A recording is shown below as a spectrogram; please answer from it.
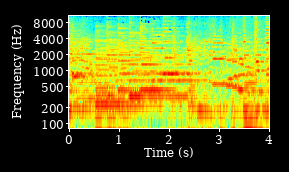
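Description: Live chamber music: violin, cello and flute playing together in sustained, overlapping lines that shift pitch every second or so.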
